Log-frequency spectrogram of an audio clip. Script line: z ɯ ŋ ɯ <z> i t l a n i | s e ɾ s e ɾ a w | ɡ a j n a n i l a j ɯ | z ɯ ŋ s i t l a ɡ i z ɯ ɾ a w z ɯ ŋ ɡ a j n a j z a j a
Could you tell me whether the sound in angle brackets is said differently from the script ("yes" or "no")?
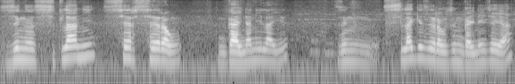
yes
